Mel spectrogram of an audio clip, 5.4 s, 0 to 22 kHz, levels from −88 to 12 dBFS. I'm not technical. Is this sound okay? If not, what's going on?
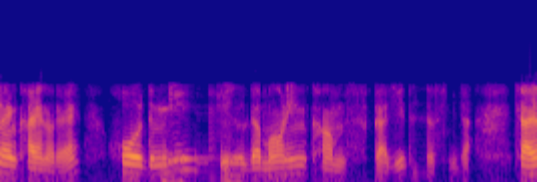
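No. The whole clip went through the GSM full-rate codec, an old mobile-phone voice system that rebuilds speech from a rough model and keeps only a narrow band, roughly 300 Hz to 3.7 kHz. That makes the speech sound plainly buzzy, gravelly and thin throughout.

There are also lost GSM frames in two places. Between 1.6 and 2.42 s, small chunks of the signal went missing in scattered bursts, the longest about a tenth of a second. Each gap was filled by repeating the last good chunk, so you hear a rough, metallic ring there instead of the speech. The same happens once more from 4.12 to 4.27 s, with 140 ms lost in all.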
